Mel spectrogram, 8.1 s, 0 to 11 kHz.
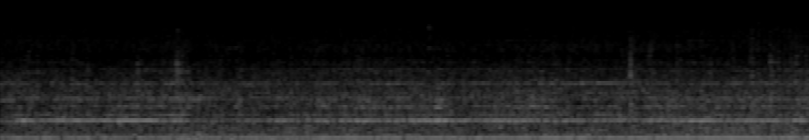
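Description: Case IH MX140 tractor running steadily under load while pulling a disc through the soil: a constant droning hum with a steady whine above it and a few faint ticks.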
